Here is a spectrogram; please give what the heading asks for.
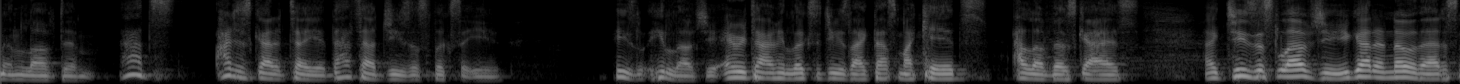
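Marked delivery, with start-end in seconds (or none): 0.0-8.5 lower, softer loving voice; tender and soft. Acted. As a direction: tell them gently how He sees them. Tender aside on Jesus' love.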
